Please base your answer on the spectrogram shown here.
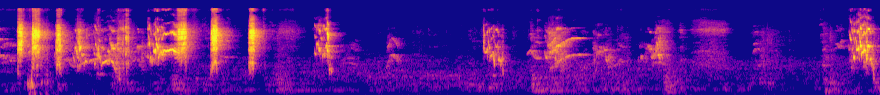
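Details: Female budgerigar attempting to go into the nest for the first time. A fast run of harsh, high chirps and clicks, crowded together at first and then thinning out, with a short rising whistle in the middle and scratching underneath.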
